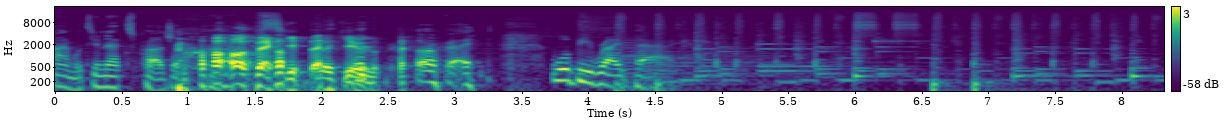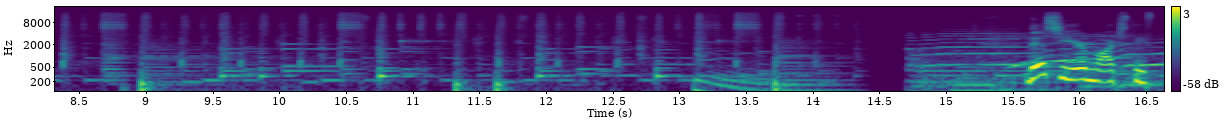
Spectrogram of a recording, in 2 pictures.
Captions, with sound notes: You will be able to come back anytime with your next project. - [laughing] Oh, thank you. - Thank you. All right, we'll be right back. [soft music]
